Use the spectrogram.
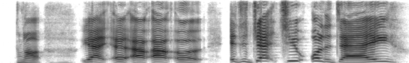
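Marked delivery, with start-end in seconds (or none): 2.3-3.9 fake British accent, higher. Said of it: "So we're gonna do".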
